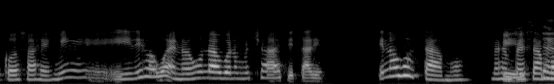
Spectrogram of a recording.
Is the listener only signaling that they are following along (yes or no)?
yes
